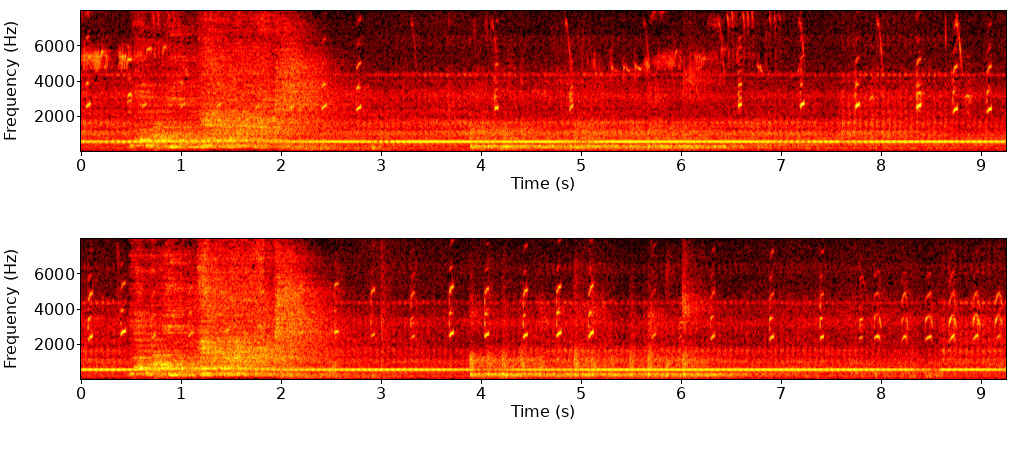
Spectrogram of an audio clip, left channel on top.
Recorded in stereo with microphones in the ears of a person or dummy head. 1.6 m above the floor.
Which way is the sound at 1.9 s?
25° right (ahead or behind).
